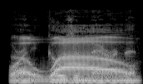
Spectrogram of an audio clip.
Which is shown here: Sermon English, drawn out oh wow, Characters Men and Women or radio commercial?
drawn out oh wow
